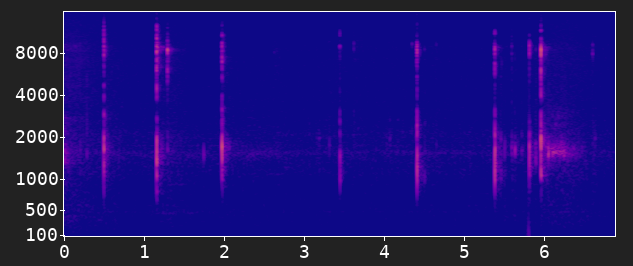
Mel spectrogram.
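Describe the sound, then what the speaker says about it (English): Computer keyboard typing heard as sparse, faint key clicks spaced irregularly through a quiet room, then a quicker cluster of taps near the end. "I will stop typing here and begin explaining."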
